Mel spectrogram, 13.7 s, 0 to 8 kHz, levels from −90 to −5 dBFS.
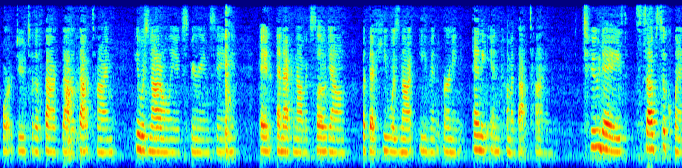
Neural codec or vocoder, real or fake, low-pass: none; real; 7.2 kHz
